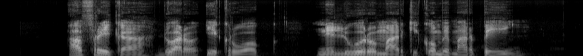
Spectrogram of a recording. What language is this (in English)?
Luo (Kenya and Tanzania)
